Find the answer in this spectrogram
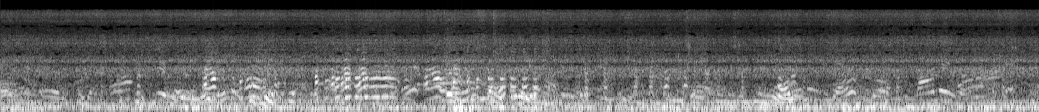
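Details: Several ruddy shelducks on a frozen lake at a water park in Tianjin, China, give overlapping nasal, goose-like honks in bursts over a steady low rumble of distant traffic.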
